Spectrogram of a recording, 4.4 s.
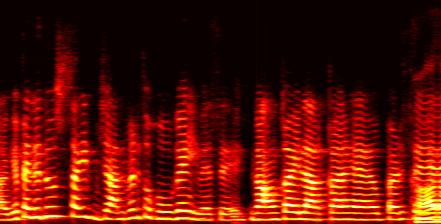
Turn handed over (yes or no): yes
